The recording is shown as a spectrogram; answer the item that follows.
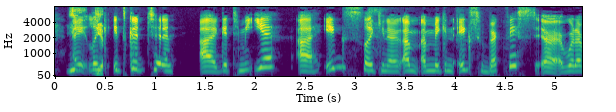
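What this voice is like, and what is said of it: Poor put-on New Zealand accent. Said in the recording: “the New Zealand accent, ... everything ends like a question ... I think it's every E ... that was really bad because I was on the spot”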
